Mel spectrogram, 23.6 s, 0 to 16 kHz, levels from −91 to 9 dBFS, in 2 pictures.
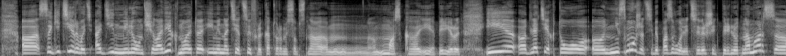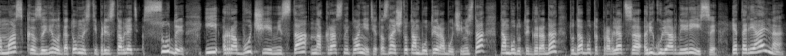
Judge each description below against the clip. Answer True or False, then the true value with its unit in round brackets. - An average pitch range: True (3.5 semitones)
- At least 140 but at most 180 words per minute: True (145 wpm)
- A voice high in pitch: True (230 Hz)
